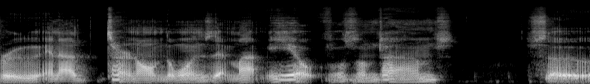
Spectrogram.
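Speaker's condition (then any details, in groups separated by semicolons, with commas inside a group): Spastic quadriplegic cerebral palsy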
